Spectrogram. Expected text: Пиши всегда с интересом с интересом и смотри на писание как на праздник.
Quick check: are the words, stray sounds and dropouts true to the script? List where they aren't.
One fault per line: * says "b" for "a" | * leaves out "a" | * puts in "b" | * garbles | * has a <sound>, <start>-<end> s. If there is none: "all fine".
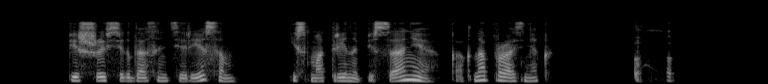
* leaves out "с интересом"
* has a cough, 6.3-6.8 s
